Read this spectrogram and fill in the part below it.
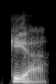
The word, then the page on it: kea: American English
